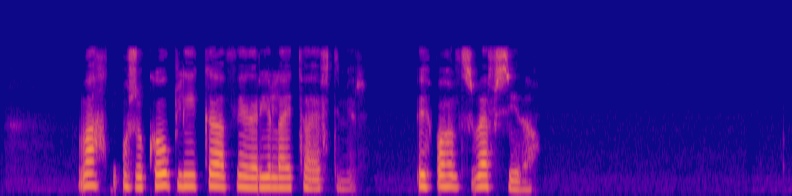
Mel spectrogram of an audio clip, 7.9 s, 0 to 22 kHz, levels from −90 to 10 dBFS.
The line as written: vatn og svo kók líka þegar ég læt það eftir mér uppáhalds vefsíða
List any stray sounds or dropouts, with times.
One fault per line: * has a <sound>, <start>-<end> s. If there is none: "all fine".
all fine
